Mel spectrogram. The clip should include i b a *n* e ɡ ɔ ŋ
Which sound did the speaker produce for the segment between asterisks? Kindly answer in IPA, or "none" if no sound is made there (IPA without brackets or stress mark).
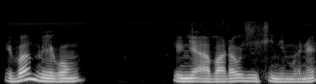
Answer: m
